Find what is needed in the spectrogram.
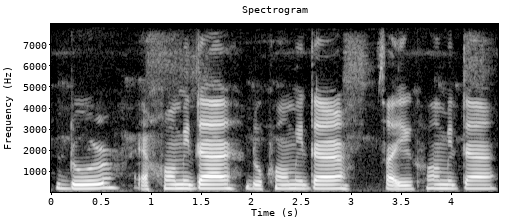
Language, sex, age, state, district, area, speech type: Assamese, female, 30-45, Assam, Dhemaji, rural, spontaneous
